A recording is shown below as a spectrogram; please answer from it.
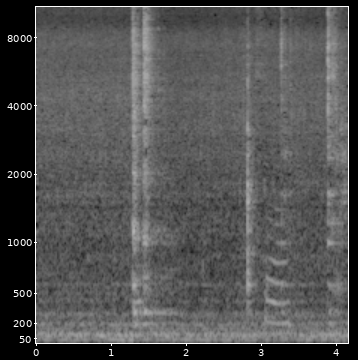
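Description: Sliced ampalaya sizzling in a frying pan as a spatula stirs it, with sharp scrapes and knocks of the spatula against the pan about a second in, near three seconds and near the end; the knock about a second in is the loudest.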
